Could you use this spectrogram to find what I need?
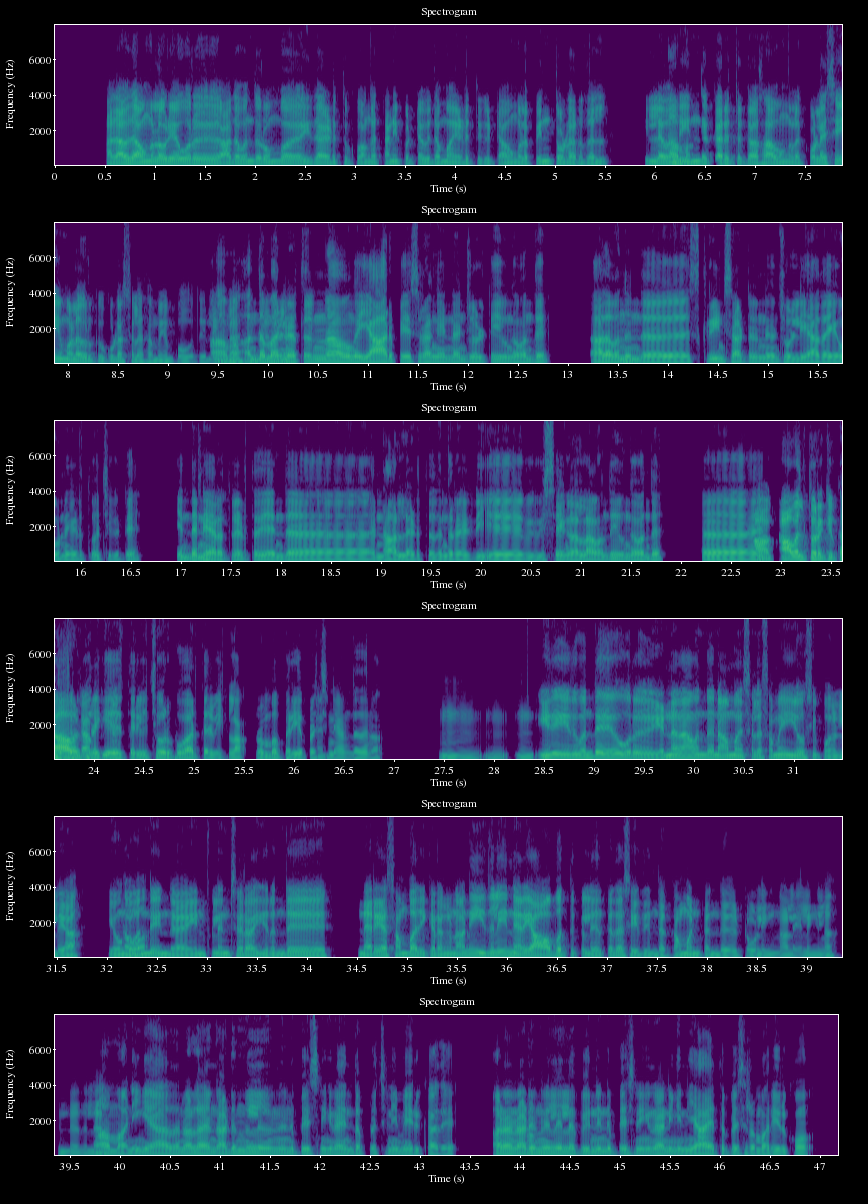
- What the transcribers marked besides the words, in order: in English: "ஸ்க்ரீன் ஷாட்டுன்னு"; drawn out: "எந்த"; in English: "இன்ஃப்ளூயன்சரா"; in English: "கமெண்ட் அண்ட் ட்ரோலிங்னால"
- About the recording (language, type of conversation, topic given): Tamil, podcast, குறிப்புரைகள் மற்றும் கேலி/தொந்தரவு பதிவுகள் வந்தால் நீங்கள் எப்படி பதிலளிப்பீர்கள்?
